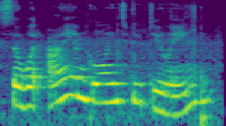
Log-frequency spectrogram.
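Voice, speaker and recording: A woman's voice: on the high side, lively intonation, warm tone, roomy sound, slight background noise, poor audio. Congested woman chatting through her budget. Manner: chatty, reads out figures slowly. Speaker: budgeting channel host. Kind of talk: casual budgeting walkthrough.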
